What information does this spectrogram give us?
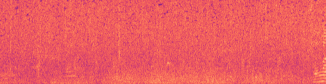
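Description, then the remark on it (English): A crowd imitates a thunderstorm: a dense, steady patter like heavy rain over a deep, rolling rumble, sustained and fairly loud throughout and swelling slightly at the very end. “So let's hear the rain. Now the thunder. Be louder. This is a serious storm.”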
